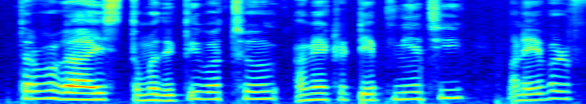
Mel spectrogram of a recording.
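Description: A woman speaks with a medium pitch and ordinary pitch variation. The sound is dry and close, with no echo. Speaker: YouTube craft creator. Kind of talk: tutorial voice-over. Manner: halting. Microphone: new mic.

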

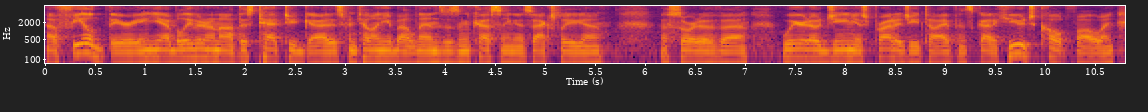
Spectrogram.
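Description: With a plain, everyday voice, a man speaks at a fairly low pitch and a fairly quick pace, his intonation fairly even. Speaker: video maker demonstrating a device. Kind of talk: casual explanatory demo. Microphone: phone near.

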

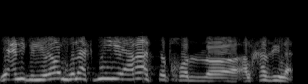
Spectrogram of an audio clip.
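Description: High male voice, its pitch varying in an ordinary way. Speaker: academic and political analyst. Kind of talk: TV news debate. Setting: remote link from another city.

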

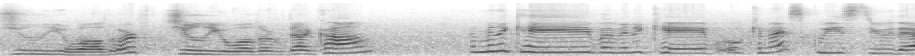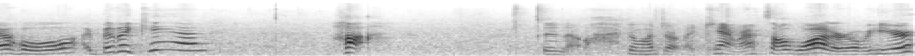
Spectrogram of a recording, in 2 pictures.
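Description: Light background noise sits under a woman's raised, projected voice, which moves in very wide pitch swings. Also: fairly quick pace. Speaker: vlogger. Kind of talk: casual vlog chat. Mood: playful, excited. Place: tunnel cave. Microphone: phone near.

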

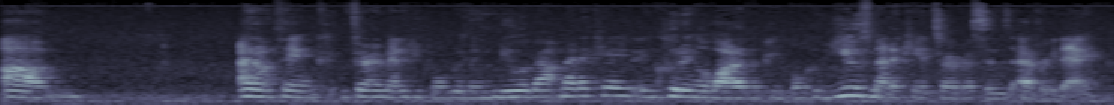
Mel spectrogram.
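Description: Very fast and medium-pitched, a woman speaks with an American accent amid audible room echo and light background noise. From US Northeast, New Hampshire. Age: young. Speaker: interview guest. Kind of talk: interview. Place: home room.

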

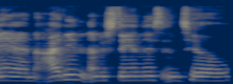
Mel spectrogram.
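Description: With fairly even intonation, a woman talks at a fairly slow pace while the background stays quiet. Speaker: tarot reader. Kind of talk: casual vlog chat. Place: home room.

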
